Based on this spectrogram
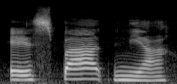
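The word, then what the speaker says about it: España: 않고요 자 스페인이라는 나라 이름을 스페인어로 하면 뭐예요 에스파니아 에스파니아 저는 이제 어렸을 때 학교 때 왜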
